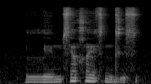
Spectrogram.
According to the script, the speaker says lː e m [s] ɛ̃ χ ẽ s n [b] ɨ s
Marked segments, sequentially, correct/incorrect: correct, incorrect

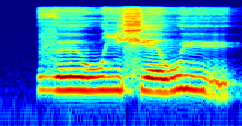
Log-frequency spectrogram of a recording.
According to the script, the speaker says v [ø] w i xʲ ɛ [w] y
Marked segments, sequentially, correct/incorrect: correct, correct

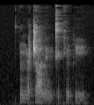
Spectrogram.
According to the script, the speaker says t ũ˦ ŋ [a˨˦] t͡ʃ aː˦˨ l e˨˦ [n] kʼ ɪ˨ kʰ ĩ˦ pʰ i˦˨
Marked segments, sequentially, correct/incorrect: incorrect, correct

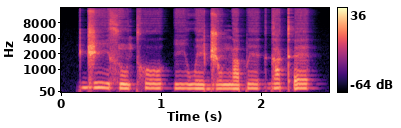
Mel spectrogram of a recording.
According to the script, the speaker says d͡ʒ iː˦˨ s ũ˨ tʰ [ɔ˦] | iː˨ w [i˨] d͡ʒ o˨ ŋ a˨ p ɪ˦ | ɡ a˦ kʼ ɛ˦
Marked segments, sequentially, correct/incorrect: incorrect, incorrect

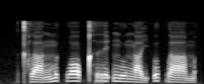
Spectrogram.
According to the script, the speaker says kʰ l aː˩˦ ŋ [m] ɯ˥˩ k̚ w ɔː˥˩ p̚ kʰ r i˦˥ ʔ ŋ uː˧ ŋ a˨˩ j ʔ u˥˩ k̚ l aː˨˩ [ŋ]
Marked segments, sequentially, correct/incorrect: correct, incorrect

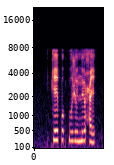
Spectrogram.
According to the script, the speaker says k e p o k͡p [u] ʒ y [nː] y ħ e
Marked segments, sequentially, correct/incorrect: correct, incorrect

